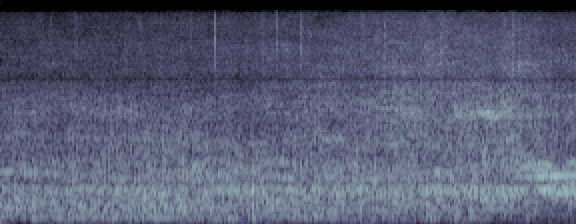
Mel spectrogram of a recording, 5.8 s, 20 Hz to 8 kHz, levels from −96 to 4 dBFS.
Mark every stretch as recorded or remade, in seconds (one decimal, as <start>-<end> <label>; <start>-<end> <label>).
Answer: 0.0-0.9 remade; 0.9-1.5 recorded; 1.5-5.8 remade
